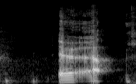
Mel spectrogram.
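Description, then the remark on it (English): A single loud, drawn-out burp lasting about half a second with a rough, gurgling tone, framed by faint low thumps and quiet pauses. “I'm sorry. I got to get this burp out.”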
